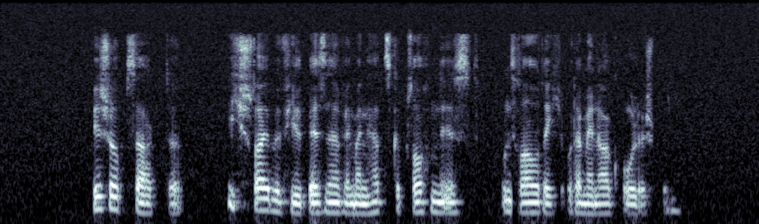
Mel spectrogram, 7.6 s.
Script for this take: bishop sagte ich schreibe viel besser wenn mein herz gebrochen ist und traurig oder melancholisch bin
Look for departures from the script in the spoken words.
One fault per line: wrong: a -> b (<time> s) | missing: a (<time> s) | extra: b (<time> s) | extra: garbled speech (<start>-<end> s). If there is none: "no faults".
no faults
